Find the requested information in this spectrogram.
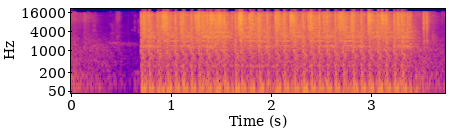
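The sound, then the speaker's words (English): Rapid automatic weapons fire from many guns erupts suddenly into a loud, dense, unbroken clatter that roars for about three seconds before easing off. “You hear that? Everybody's around here. Everyone's around here. Firing off all kinds of automatic weapons.”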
